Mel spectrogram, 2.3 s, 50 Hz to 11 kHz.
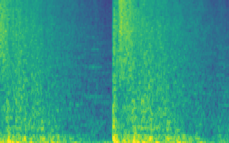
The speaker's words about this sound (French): Le combat fait rage avec une violence inouïe. C'est une pluie de métal, un orage de poudre, un tonnerre de feu. 120 000 coups de canon sont tirés.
